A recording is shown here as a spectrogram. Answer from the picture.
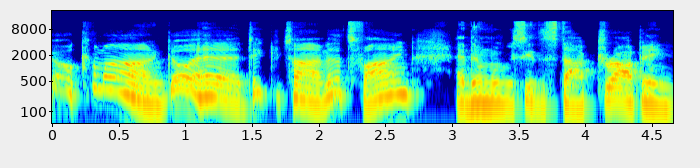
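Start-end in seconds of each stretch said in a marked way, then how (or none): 0.0-2.7 put-on, high, nice, accommodating, patient, friendly tone. Retelling a TV character waving drivers along: imitating Doug being nice. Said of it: "nice and he's waving people along".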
